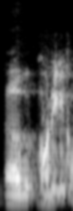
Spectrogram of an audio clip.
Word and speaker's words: Morir: Morir, which is spelled M-O-R-I-R.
